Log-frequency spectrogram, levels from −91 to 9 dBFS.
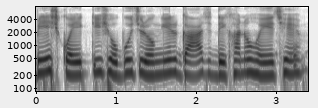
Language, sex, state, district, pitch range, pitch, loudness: Bengali, female, West Bengal, Alipurduar, 205-235 Hz, 220 Hz, -13 LUFS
